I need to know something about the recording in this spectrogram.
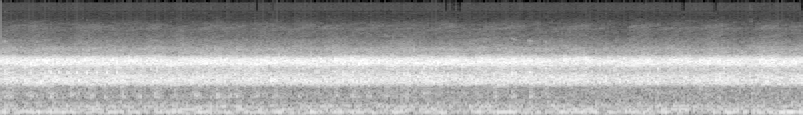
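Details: Frogs massed in a water-filled paddy before transplanting, calling at night beneath the full moon; countless overlapping croaks merge into one constant, shrill, rattling chorus.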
